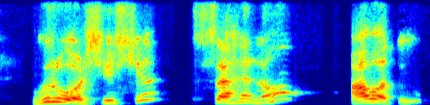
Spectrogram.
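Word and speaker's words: सह नाववतु: टू, गुरु और शिष्य सहनो अवतु, ये संधि हुई हुई है, लेकिन जब हम इसको विश्लेष करेंगे तो सहनो अवतु, लेकिन जब हम उच्चारण करेंगे, क्योंकि ये यजुष है, तो सहना अवतु, तो मतलब हम गुरु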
